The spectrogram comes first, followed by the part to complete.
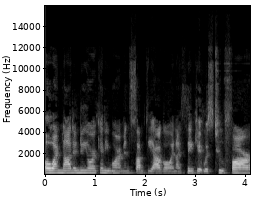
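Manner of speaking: usual speaking voice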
